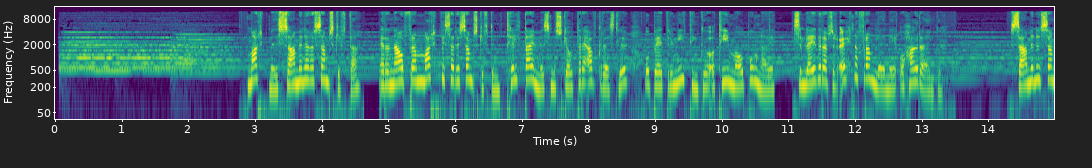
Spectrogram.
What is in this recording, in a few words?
Corporate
